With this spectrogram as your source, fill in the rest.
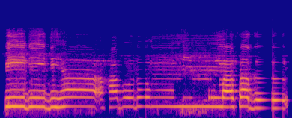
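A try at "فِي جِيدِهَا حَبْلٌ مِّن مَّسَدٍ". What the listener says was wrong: আচ্ছা, মাশাআল্লাহ।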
